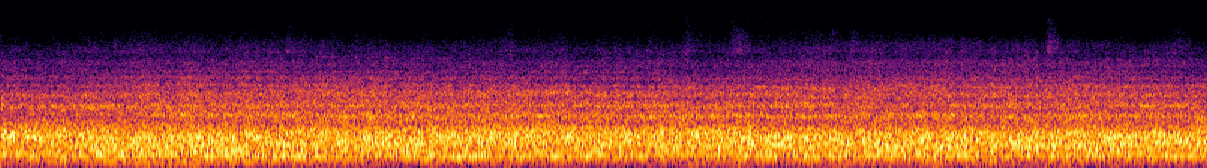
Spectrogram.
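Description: A rake of passenger coaches rolling past at close range, with loud, steady wheel-on-rail running noise.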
